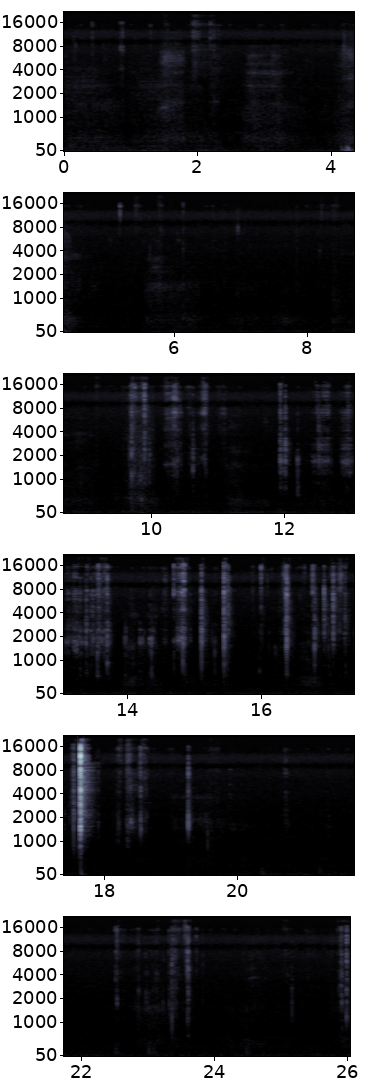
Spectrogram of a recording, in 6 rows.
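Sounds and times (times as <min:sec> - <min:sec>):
pistol metallic clicks and rattles: 0:16.2 - 0:18.6.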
